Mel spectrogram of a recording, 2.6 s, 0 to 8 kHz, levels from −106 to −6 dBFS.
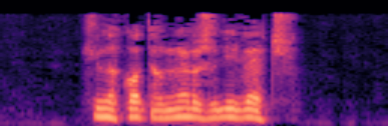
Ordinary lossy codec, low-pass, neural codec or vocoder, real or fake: MP3, 24 kbps; 7.2 kHz; codec, 32 kHz, 1.9 kbps, SNAC; fake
